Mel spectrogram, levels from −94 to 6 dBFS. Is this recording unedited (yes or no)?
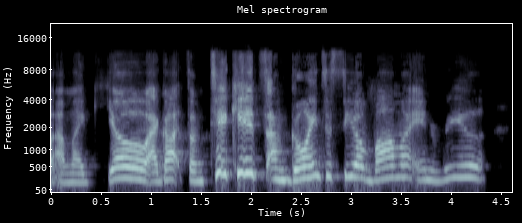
yes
